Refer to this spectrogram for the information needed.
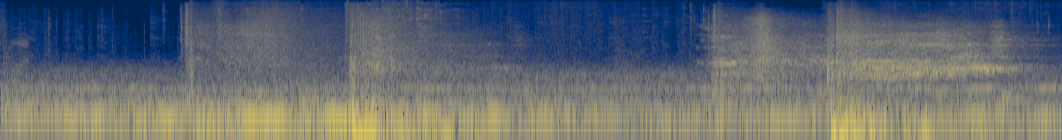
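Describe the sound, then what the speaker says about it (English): Rocket launcher explosions in the video game Teardown, two deep booming blasts with rumbling tails over a constant engine-like hum, and a voice talking briefly. "let's go to the rocket launcher"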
